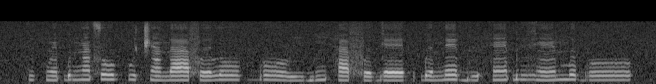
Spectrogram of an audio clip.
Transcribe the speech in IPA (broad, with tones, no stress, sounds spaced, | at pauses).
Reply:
k ɨ˨ kʷ ɛ̃˨ ɓ ə˧ ŋ ã˦ s oː˦ kʷ ə˦ t͡ʃ ã˧ n aː˧ f ə˨˦ l oː˦ ɡ͡b oː˦˨ ɣ i˨ b ĩ˦ h a˧ f ə˨˦ ɡ ɛ˧ | ɓ ə˨ n ɛ˦˨ b ɨ˨ h ɛ̃˦ ɓ ɨ˦ ɣ ɛ̃˨˦ m ə˦˨ b oː˦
